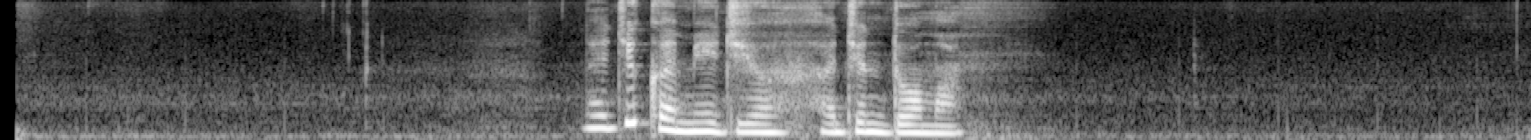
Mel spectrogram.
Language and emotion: Russian, sad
